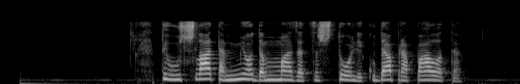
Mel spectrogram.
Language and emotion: Russian, angry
